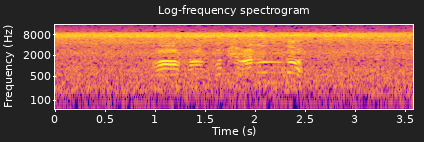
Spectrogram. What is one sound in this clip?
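A young man speaks with animation, close by.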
